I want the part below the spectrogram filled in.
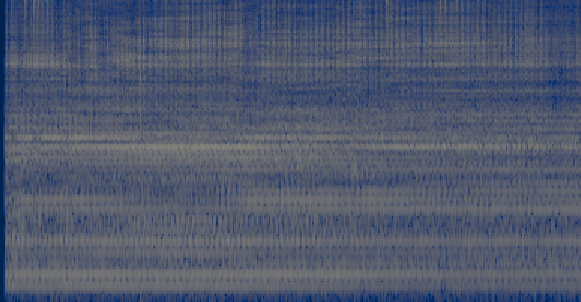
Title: Running water in Sink makes a Strange Weird noise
